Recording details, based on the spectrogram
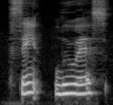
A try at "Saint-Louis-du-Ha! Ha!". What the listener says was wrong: First of all, you're not going to pronounce the S because it's French. He was Saint Louis du Haha.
